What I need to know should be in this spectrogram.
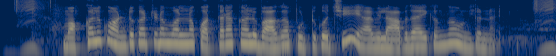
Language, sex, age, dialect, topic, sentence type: Telugu, female, 31-35, Utterandhra, agriculture, statement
